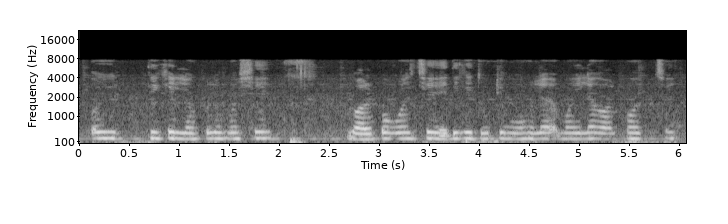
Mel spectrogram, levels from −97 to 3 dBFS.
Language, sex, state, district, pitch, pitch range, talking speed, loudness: Bengali, female, West Bengal, Alipurduar, 205 Hz, 190-215 Hz, 110 wpm, -17 LUFS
